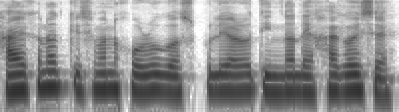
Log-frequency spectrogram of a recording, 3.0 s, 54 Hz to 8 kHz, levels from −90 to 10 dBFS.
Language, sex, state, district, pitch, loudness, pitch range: Assamese, male, Assam, Hailakandi, 140 Hz, -17 LUFS, 140-150 Hz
